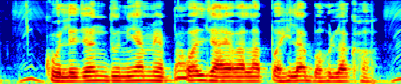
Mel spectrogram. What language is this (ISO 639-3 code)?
bho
